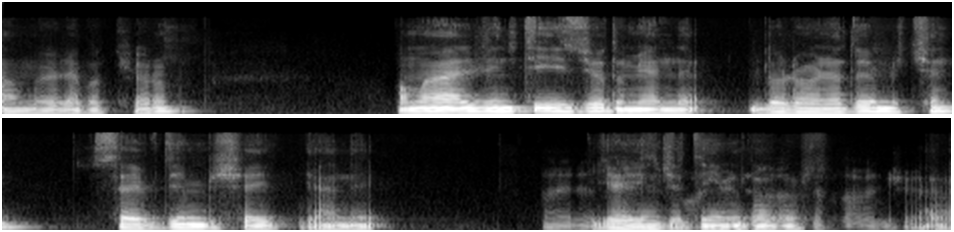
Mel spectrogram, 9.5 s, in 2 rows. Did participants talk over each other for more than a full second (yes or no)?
yes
